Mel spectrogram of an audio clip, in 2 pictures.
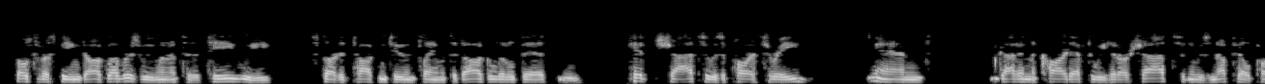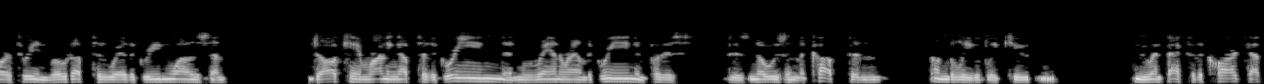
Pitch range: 110-125 Hz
